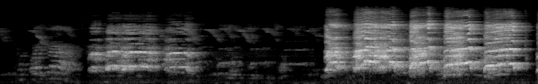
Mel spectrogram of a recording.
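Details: Ayam Ketawa rooster crowing, a halting opening followed by a long run of loud, broken, laughing-like syllables repeated in quick pulses, heard clearly with a quiet background.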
